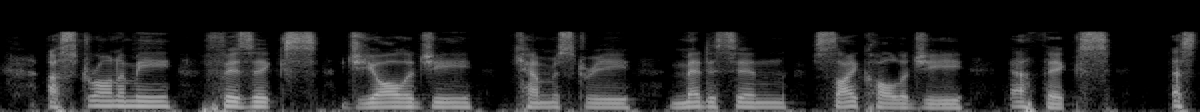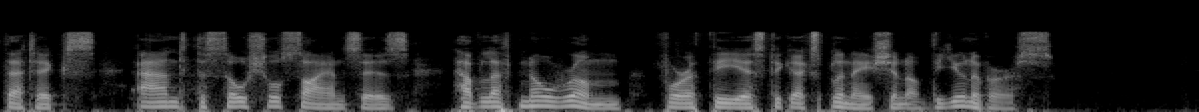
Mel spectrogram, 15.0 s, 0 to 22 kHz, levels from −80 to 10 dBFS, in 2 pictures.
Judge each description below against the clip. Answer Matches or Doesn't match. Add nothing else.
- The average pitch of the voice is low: Matches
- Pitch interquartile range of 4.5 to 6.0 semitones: Doesn't match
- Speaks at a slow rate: Matches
